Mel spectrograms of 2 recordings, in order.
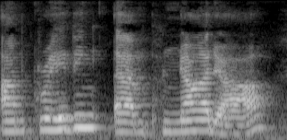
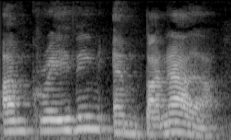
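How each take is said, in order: First: Empanada is pronounced with an English accent. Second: Empanada keeps its Spanish pronunciation. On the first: The speaker calls it wrong. "No te estoy diciendo" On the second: The speaker calls it right. "viste que yo te digo"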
